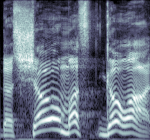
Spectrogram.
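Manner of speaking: bold heroic voice. Repeating his line on request: Alex the Hero heroic voice. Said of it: "that was my heroic alex the hero voice do you want to hear it again".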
